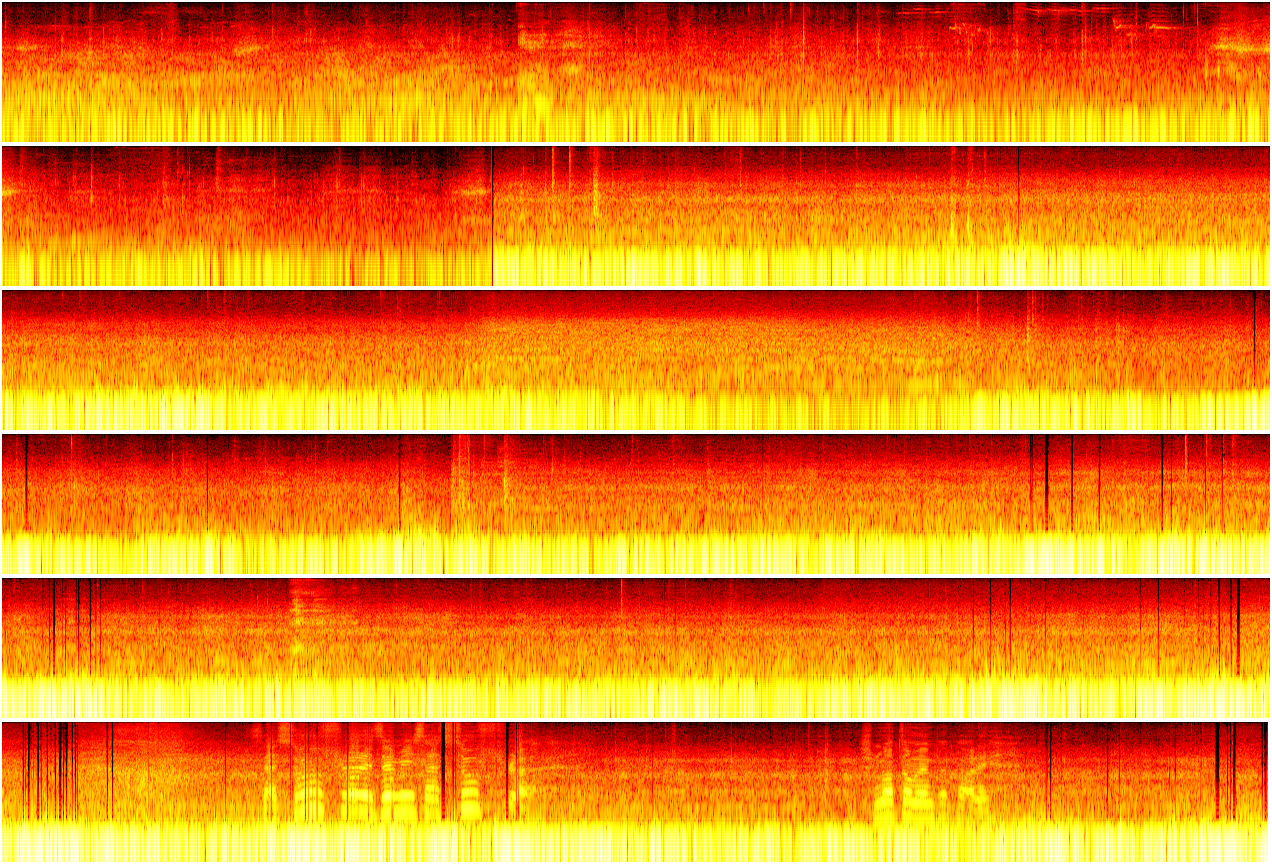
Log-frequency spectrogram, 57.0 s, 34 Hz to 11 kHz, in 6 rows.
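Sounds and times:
wind buffeting microphone: 0.0s - 57.0s
pitched hum: 10.0s - 49.5s.

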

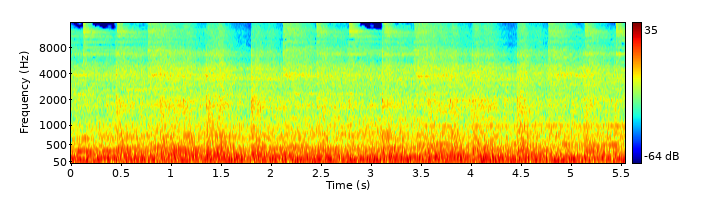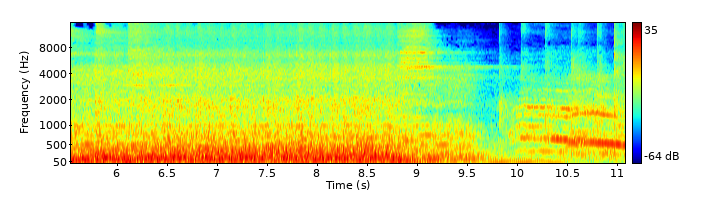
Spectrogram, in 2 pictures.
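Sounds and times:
electric guitars: 0.0s - 9.9s
bass guitar: 0.0s - 10.1s
drum kit: 0.0s - 10.1s.

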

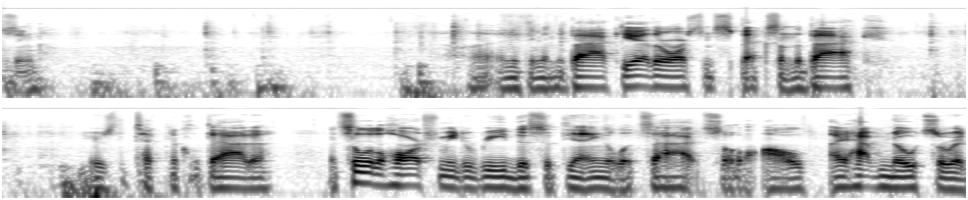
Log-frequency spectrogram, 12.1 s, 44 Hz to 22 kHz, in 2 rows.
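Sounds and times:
paper leaflet crackling: 0.7s - 4.0s.

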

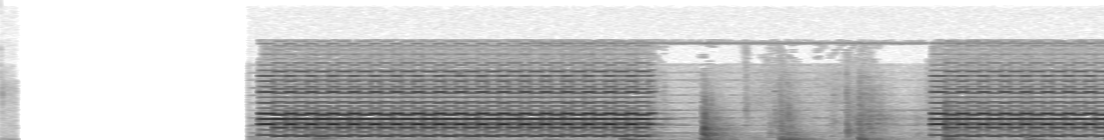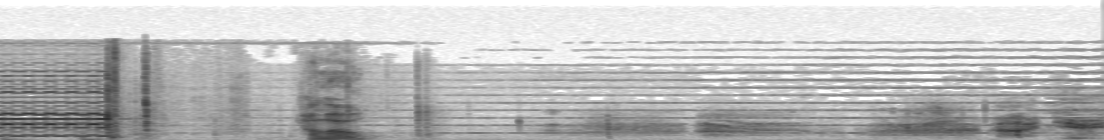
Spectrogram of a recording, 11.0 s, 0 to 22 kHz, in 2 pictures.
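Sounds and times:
telephone ringing: 1.3s - 3.4s, 4.6s - 6.4s.

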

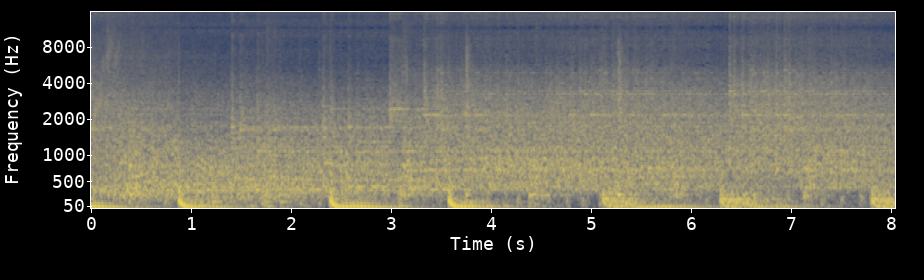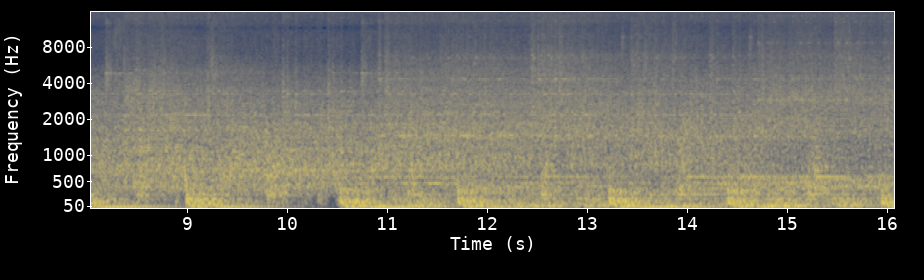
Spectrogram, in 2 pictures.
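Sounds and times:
booming kick drums: 0.0s - 4.5s, 5.1s - 7.2s, 7.8s - 16.0s
dense noisy electronic wash: 0.0s - 16.0s.

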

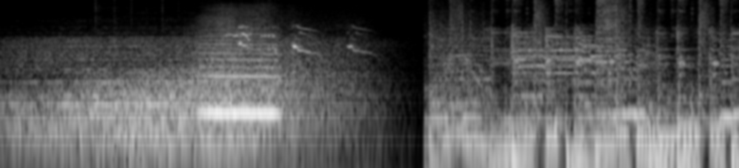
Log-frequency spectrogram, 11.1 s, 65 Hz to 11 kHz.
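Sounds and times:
ocean surf wash: 0.0s - 6.3s
short high falling calls: 3.0s - 5.8s.

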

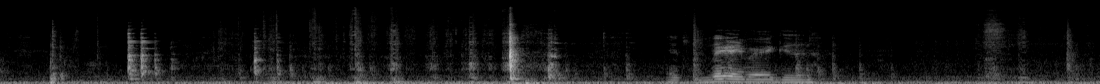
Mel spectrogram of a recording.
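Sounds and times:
knife cutting pineapple rind: 2.2s - 5.5s.

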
